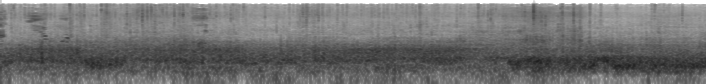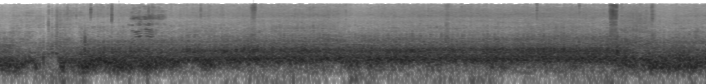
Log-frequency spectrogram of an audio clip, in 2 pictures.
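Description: Hard wheels roll and rumble steadily over rough pavement.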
